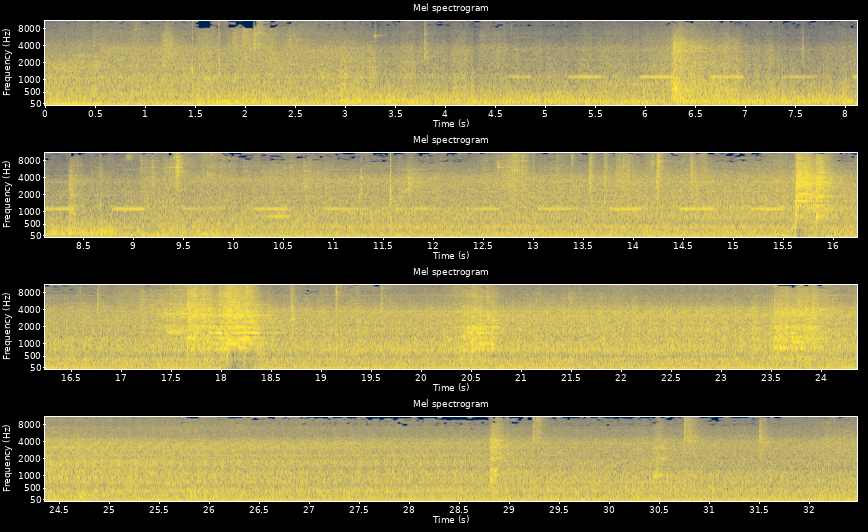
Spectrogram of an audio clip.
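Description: Street traffic and engine noise, with a vehicle's reversing alarm beeping steadily about once a second for about ten seconds, then a few short, louder bursts of noise.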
